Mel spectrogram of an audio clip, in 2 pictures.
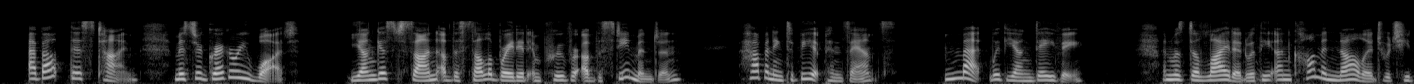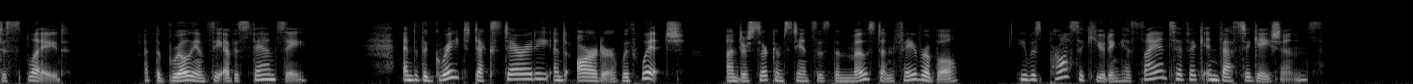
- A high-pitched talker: Yes, high, 200 Hz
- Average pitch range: No, wide, 6.0 semitones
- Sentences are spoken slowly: Yes, slow, 130 wpm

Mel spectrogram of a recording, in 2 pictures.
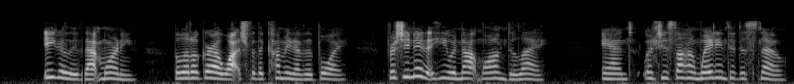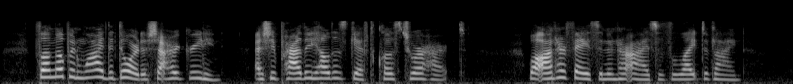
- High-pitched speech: Yes, very high, 265 Hz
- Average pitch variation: Yes, average, 3.1 semitones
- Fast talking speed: Yes, fast, 235 wpm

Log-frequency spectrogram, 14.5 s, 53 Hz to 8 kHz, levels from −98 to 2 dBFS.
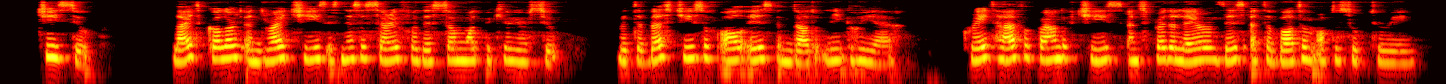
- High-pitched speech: Yes, high, 230 Hz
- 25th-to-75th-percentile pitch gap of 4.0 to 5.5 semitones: No, narrow, 2.5 semitones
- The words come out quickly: No, average, 175 wpm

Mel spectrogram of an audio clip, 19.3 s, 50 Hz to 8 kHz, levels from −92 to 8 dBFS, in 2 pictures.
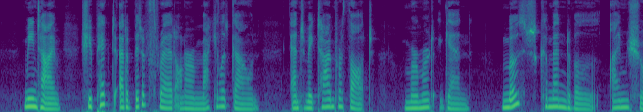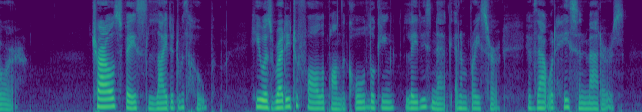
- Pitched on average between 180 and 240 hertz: No, medium, 165 Hz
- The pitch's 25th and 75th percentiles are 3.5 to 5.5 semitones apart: Yes, average, 3.8 semitones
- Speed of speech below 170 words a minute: Yes, average, 150 wpm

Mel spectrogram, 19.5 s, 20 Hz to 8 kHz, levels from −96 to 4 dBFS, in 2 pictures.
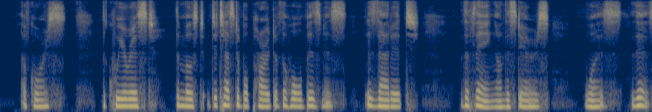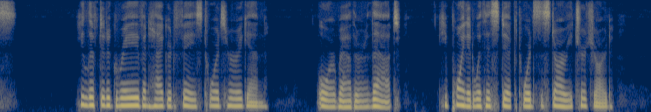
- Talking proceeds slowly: Yes, slow, 125 wpm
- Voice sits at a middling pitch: Yes, medium, 180 Hz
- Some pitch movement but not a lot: No, narrow, 2.2 semitones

